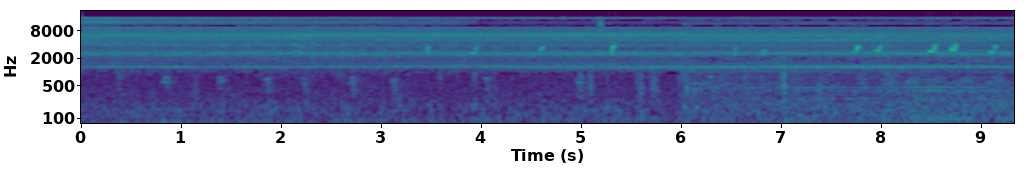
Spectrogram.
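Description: A domestic chick peeping in short, high chirps, now and then and more often near the end, over a steady background hum. Faint soft ticks of a cat lapping from a bowl come during the first six seconds.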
